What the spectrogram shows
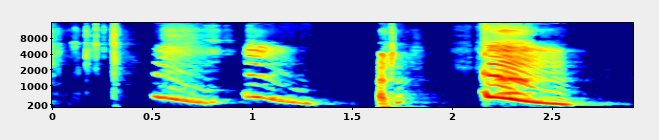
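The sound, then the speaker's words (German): A voice imitates Police Academy siren and laser effects: three quick downward-sweeping zaps, a sharp percussive burst, then a louder, longer descending whine, with no talking. “So Sirene und Laser.”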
